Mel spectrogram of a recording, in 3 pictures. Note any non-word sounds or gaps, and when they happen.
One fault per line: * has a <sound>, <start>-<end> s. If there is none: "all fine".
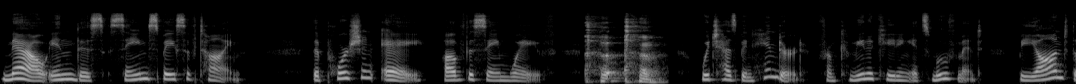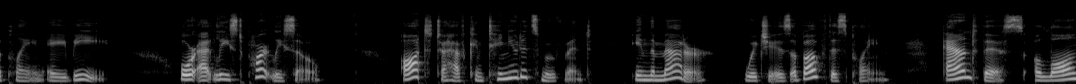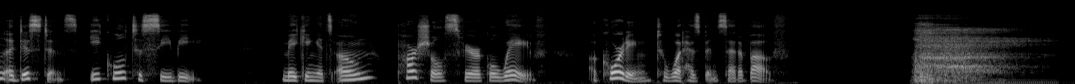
* has a cough, 5.8-6.7 s
* has a sigh, 30.6-32.1 s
